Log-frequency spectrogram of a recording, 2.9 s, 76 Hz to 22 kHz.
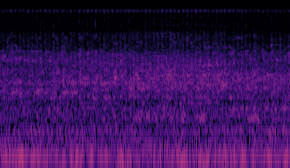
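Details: Blue PT Cruiser idling at about 1200 rpm, slightly higher than a comparable car; quiet, even idle with a soft hum, no knocking or hunting; no overheating; radiator fan cycles on after about a minute while the owner checks heat-gauge concerns.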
